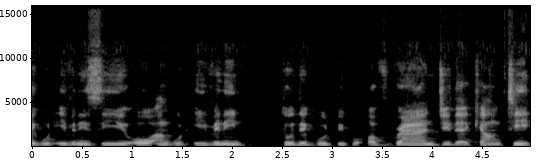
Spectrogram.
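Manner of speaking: normal talking voice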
